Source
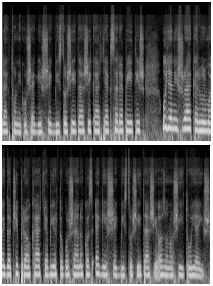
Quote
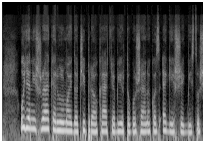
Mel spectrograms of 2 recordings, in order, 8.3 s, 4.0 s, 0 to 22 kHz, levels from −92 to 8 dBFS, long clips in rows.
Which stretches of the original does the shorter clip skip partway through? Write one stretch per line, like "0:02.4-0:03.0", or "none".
none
